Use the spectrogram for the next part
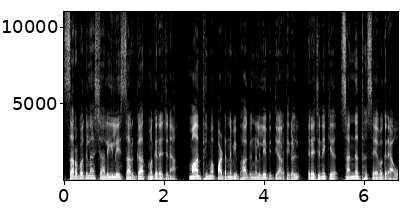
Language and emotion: Malayalam, neutral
